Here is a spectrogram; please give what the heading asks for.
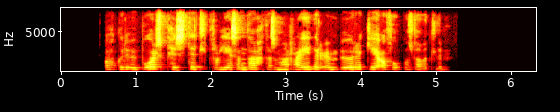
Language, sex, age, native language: Icelandic, female, 20-29, Icelandic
